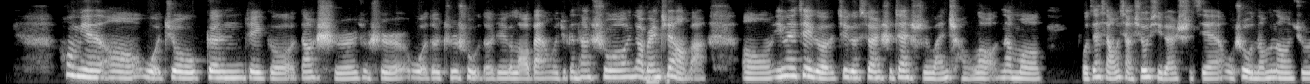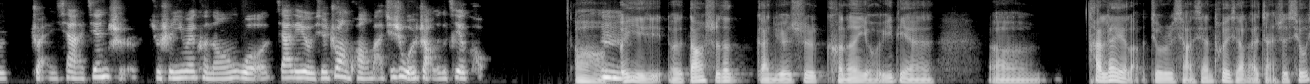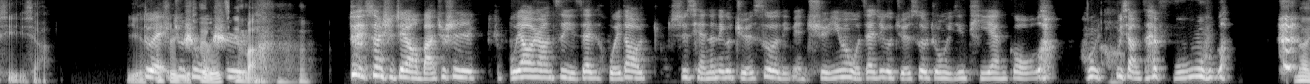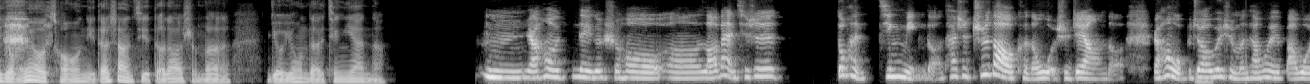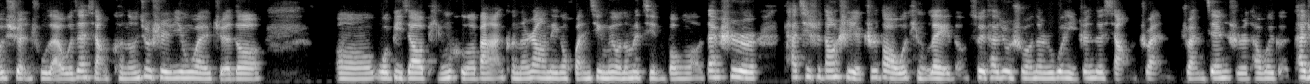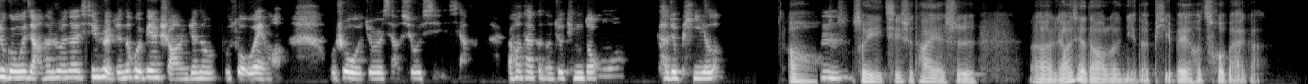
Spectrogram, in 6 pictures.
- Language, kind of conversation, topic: Chinese, podcast, 受伤后你如何处理心理上的挫败感？
- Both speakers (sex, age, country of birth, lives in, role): female, 40-44, China, United States, guest; male, 40-44, China, United States, host
- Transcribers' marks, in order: laughing while speaking: "对，算是这样吧"; chuckle; other background noise; chuckle; laughing while speaking: "我不想再服务了"; laugh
